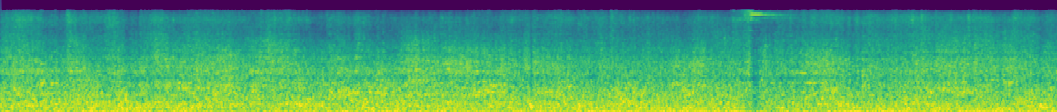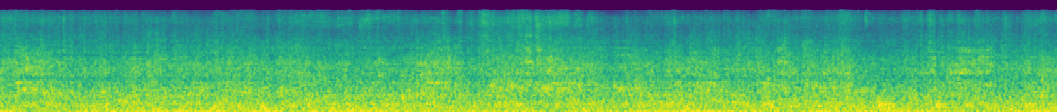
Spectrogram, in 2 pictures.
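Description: Coal hopper cars of a slow freight train rolling past close by: a steady, loud rumble with the wheels clacking on the rails.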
